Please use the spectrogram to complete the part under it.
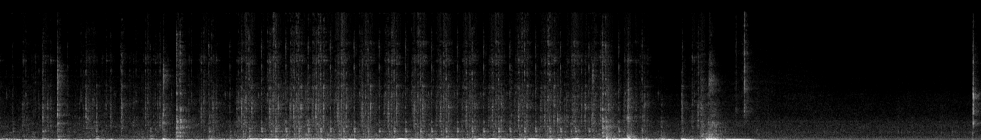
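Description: A sewing machine top stitches a bag, starting up after some light handling noises and running in a steady close whir for about five seconds before stopping, then quiet.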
